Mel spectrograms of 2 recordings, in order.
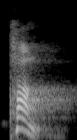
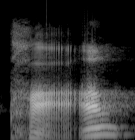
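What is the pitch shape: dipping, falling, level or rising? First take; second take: falling; dipping. First: The pitch falls sharply from high to low. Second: The pitch dips very low, then rises. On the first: It means hot or to scald. "사성" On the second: It means to lie down. "삼성"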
